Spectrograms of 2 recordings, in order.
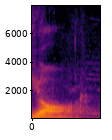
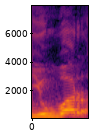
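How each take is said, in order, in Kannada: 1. ಇದು v ಇಲ್ಲದ ಒಂದೇ ಸರಾಗ ಉಚ್ಚಾರಾಂಶ. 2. ಹೆಚ್ಚುವರಿ v ಶಬ್ದ ಪದವನ್ನು ಎರಡಾಗಿ ಒಡೆಯುತ್ತದೆ. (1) "ಸರಿಯಾದ ಪ್ರೊನೌನ್ಸಿಯೇಷನ್" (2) "ಅಲ್ಲಿ ವಾ ಎಕ್ಸ್ಟ್ರಾ ಇದೆ ಅಲ್ವಾ?"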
